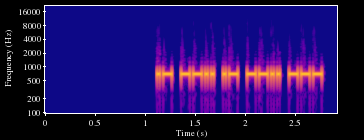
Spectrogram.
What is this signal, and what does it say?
Morse code, heard as a keyed tone, about 40 wpm, 690 Hz. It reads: AZAZO
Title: Code Groups - 5 Letters - 40wpm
